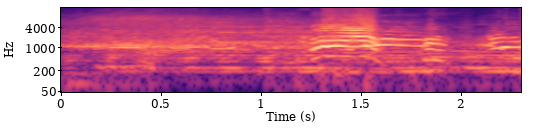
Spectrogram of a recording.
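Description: Car tyres screeching under hard braking: a rush of skidding noise, then a loud squeal that rises and falls about a second and a half in.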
